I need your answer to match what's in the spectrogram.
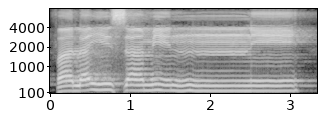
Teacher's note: panjangnya belakangnya cuma satu alif saja, disebut dengan mat tabi'i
